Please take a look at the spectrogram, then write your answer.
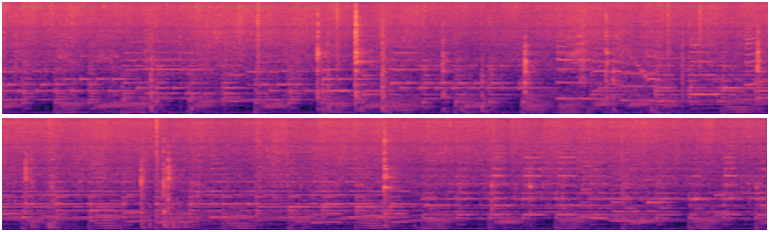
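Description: Shredded cabbage is stir-fried in a wok, with loud continuous sizzling broken by frequent scraping and tossing clatters of the spatula against metal, busy and close for the whole stretch.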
